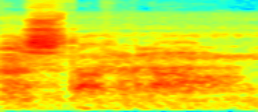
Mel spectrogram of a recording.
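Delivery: real frightened whisper; scared whisper. Real, not acted. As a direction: whisper it so nothing hears you. Frightened ghost hunt at night.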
